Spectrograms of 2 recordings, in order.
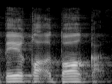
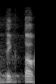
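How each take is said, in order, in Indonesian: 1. Konsonan akhir dilepas dengan pantulan bergema. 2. Konsonan akhir berakhir datar, tanpa gema. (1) "nggak usah pakai TikTok, lebay banget ya" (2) "TikTok aja"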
